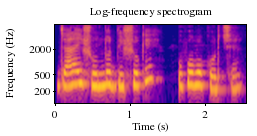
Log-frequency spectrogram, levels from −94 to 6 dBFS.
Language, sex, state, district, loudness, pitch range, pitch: Bengali, female, West Bengal, Jalpaiguri, -15 LUFS, 260-290 Hz, 275 Hz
